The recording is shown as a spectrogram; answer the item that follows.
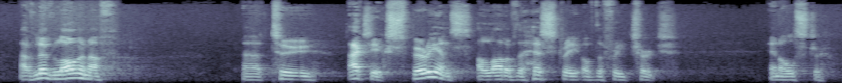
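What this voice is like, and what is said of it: Northern Irish accent. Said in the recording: “It's hard for me to disguise the fact that I come from Northern Ireland ... Most people seem to think I've got an accent.”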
